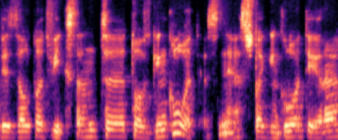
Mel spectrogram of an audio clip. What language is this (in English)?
Lithuanian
